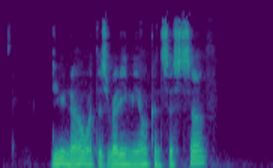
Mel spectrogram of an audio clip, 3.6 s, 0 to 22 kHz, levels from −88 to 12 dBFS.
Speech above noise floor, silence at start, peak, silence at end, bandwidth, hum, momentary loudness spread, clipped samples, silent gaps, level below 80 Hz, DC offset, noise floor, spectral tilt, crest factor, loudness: 57 dB; 0.7 s; -8 dBFS; 0.9 s; 14 kHz; none; 5 LU; under 0.1%; none; -56 dBFS; under 0.1%; -80 dBFS; -5.5 dB/octave; 16 dB; -24 LUFS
